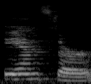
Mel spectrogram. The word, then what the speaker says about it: answer: a and F wer answer we don't really hear the W we don't say ants were right answer has a silent W in it write that one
